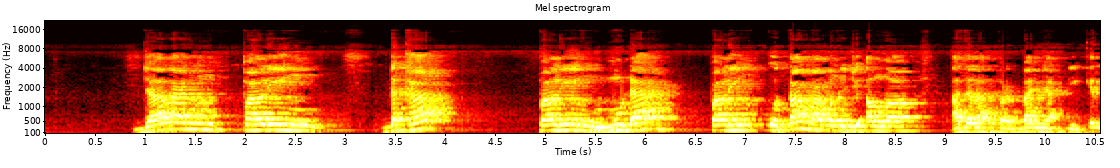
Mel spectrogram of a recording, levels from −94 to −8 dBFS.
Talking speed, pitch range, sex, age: 70 wpm, 130-190 Hz, male, 40-59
